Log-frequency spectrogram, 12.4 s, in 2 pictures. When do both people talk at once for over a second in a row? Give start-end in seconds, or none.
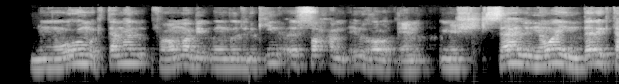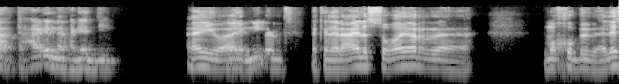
none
